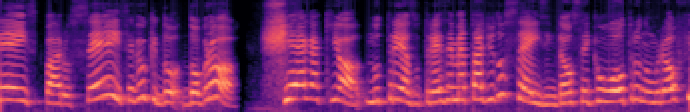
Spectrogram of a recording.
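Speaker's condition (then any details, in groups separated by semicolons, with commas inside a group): No condition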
